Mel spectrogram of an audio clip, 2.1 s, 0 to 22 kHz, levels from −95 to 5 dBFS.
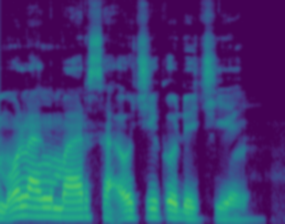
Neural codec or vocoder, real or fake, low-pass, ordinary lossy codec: none; real; none; none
